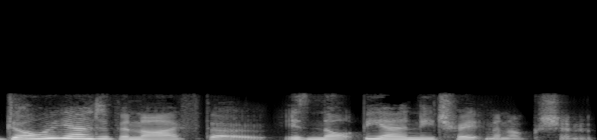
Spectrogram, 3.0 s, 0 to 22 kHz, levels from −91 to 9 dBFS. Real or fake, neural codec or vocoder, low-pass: fake; codec, 16 kHz, 0.5 kbps, X-Codec, HuBERT features, trained on balanced general audio; 7.2 kHz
